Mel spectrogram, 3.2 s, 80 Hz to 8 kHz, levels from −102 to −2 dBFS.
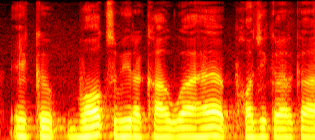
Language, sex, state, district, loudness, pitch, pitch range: Hindi, male, Jharkhand, Deoghar, -17 LUFS, 130 Hz, 130-135 Hz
